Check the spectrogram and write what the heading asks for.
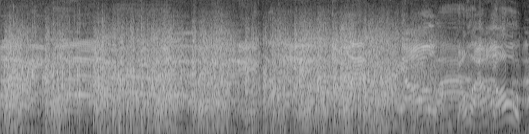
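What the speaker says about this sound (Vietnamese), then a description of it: "Đốt pháo." A long string of firecrackers set off during a ceremonial offering day, loud dense crackling and popping throughout, with voices and other sounds mixed in toward the end.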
